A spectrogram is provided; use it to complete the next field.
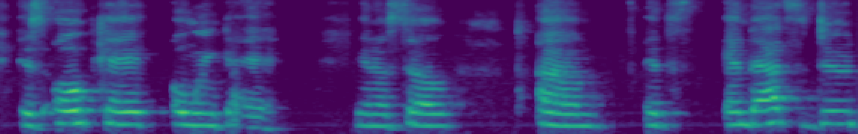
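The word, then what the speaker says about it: Ohkay Owingeh: So you pronounced it okay, not okay, but okay. And awinka was Owegeh, Owinge. So it wasn't Owinge like it is now.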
